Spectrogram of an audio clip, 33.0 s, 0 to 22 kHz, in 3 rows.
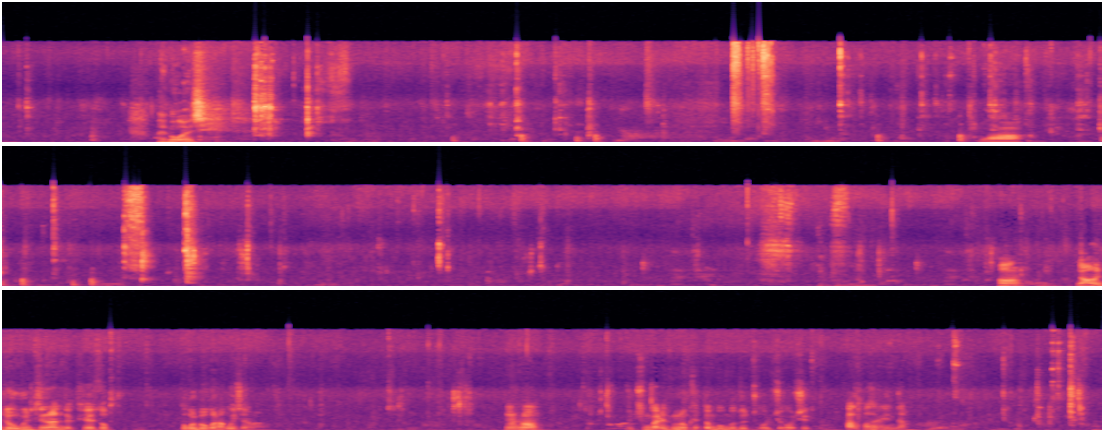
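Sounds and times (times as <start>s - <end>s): chewing: 2.7s - 21.8s, 24.6s - 33.0s.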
